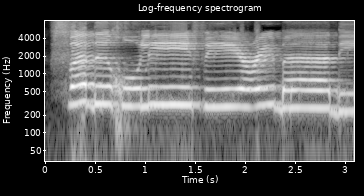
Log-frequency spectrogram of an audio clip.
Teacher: फदखुली में दाल हर्फ कलकला साकिन है तो यहाँ पर कलकला खूब जाहिर करेंगे। फी इबादी में बा पर खड़ा ज़बर है जो कि अलिफ मद्दा के कायम मुकाम है, इसलिए इसे एक अलिफ यानी दो हरकत के बराबर खींच कर पढ़ेंगे।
